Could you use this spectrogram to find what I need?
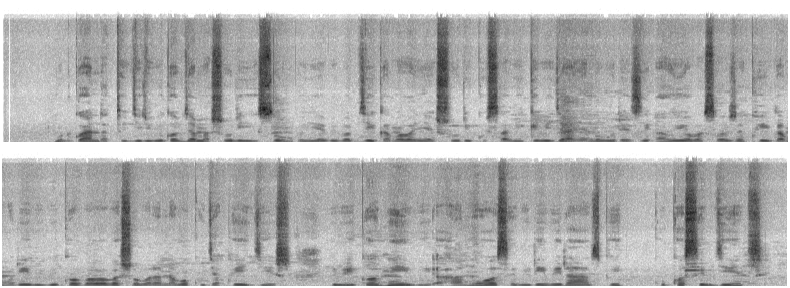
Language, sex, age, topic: Kinyarwanda, female, 18-24, education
